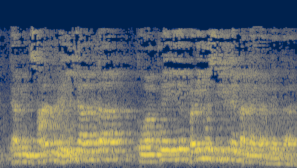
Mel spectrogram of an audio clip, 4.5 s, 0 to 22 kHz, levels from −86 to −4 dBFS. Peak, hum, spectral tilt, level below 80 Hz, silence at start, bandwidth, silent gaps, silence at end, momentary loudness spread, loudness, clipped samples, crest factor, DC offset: -2 dBFS; none; -4 dB/octave; -58 dBFS; 0 s; 11.5 kHz; none; 0 s; 4 LU; -15 LUFS; under 0.1%; 12 dB; under 0.1%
